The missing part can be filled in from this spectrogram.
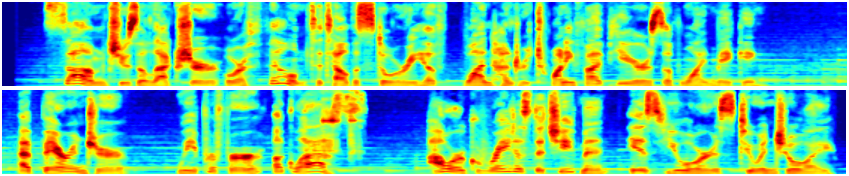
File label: Commercial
